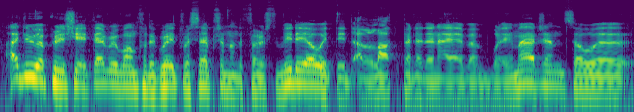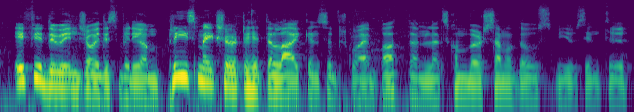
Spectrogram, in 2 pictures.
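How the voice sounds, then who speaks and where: A man hosting a gaming channel, giving casual, tired, low-energy commentary as he thinks aloud while playing. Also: animated, fairly quick, few pauses, sharp tone. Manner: opens with a put-on peppy intro voice.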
